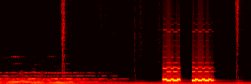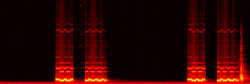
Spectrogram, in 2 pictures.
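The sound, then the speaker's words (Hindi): A telephone rings in a classic double-burst pattern, three pairs of bright electronic trills spaced evenly apart, clear. A faint, fading tonal sound precedes the first ring. “आपके लिए फोन है।”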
